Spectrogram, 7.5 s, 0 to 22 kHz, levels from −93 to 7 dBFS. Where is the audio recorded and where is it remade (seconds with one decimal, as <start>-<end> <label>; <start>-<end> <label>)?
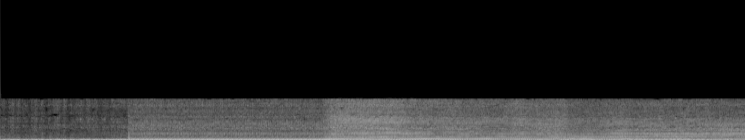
0.0-6.3 recorded; 6.3-7.1 remade; 7.1-7.5 recorded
